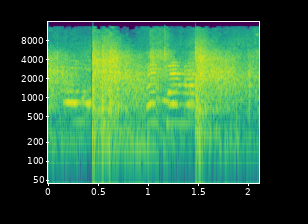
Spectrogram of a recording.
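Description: Two gunshots about a second apart, sharp cracks with a short echo, in a firefight amid men's shouts.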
